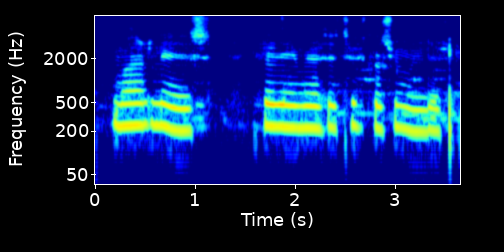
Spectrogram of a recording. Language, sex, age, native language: Icelandic, female, 12, Icelandic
